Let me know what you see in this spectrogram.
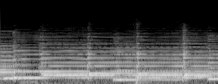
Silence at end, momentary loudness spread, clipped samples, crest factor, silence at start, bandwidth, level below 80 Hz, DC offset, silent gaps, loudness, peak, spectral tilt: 0 s; 1 LU; under 0.1%; 12 dB; 0 s; 5.8 kHz; -38 dBFS; under 0.1%; none; -12 LUFS; 0 dBFS; -8.5 dB/octave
